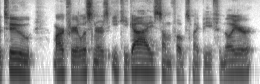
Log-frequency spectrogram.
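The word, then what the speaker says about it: ikigai: Mark for your listeners eeky guy some folks might be familiar pronounced eeky guy like e a key and a guy spelled i k i g a i and yes uh the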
